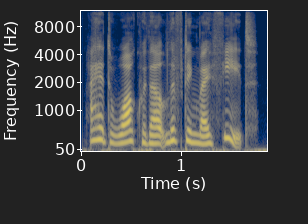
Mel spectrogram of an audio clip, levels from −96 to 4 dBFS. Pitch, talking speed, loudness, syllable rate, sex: 215 Hz, 255 wpm, -18 LUFS, 6.1 syllables/s, female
